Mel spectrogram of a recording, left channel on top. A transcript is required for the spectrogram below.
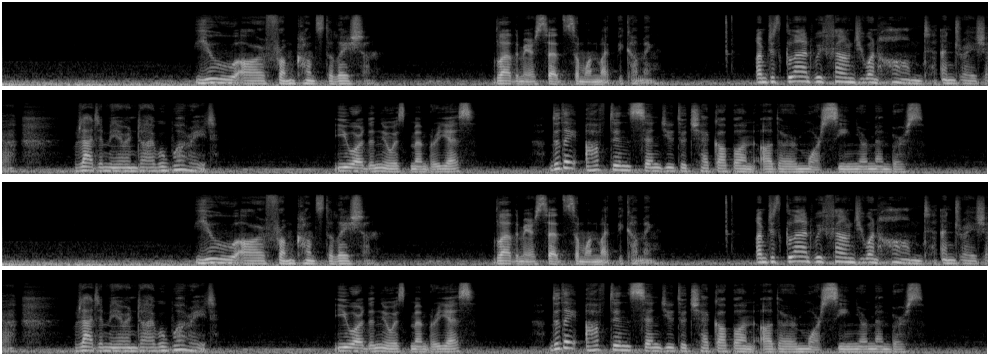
You are from Constellation. Vladimir said someone might be coming. I'm just glad we found you unharmed, Andreja. Vladimir and I were worried. You are the newest member, yes? Do they often send you to check up on other, more senior members?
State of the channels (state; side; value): identical; both; correlation 1.00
